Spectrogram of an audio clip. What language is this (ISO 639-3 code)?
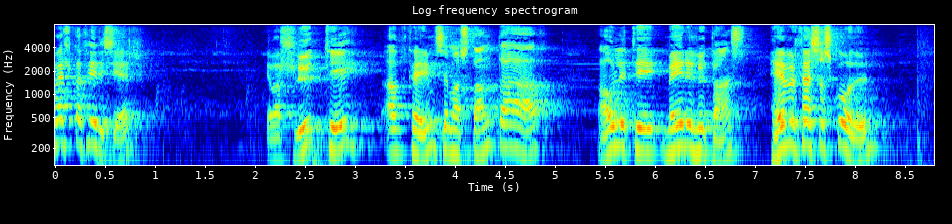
isl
